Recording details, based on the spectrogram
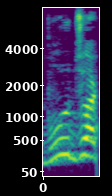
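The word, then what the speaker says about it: bourgeois: এইটার অ্যান্সার হচ্ছে এই যে বুর্জোয়া, এটার অ্যান্সার, এটার উচ্চারণটা বুর্জোয়া টাইপের হয়, ঠিক আছে।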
